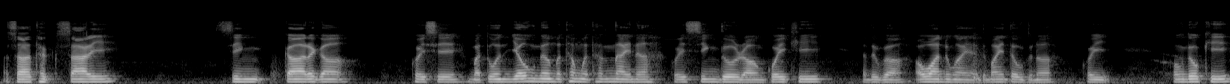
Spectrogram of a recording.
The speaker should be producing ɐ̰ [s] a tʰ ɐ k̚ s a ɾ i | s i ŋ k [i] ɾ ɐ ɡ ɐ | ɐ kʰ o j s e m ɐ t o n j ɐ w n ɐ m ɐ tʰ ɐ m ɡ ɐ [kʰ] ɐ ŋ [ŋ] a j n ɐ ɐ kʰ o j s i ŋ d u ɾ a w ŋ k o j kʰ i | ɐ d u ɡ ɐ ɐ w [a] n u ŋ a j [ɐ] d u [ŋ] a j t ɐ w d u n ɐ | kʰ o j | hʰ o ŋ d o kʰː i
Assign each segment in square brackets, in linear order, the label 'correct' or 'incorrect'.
correct, incorrect: a, incorrect: tʰ, incorrect: n, correct, correct, incorrect: m

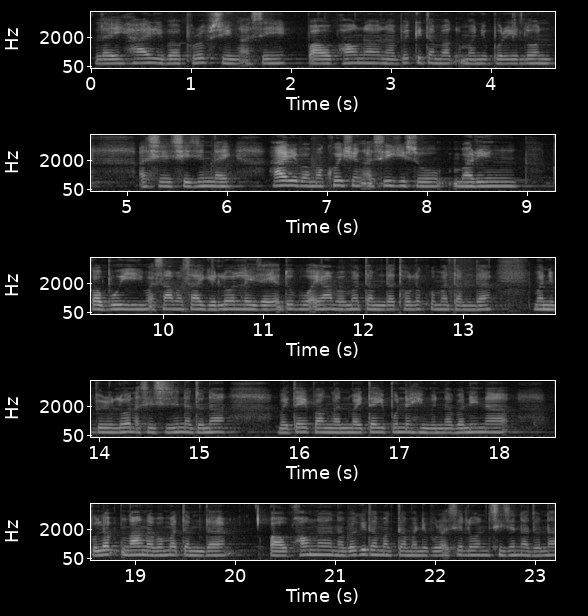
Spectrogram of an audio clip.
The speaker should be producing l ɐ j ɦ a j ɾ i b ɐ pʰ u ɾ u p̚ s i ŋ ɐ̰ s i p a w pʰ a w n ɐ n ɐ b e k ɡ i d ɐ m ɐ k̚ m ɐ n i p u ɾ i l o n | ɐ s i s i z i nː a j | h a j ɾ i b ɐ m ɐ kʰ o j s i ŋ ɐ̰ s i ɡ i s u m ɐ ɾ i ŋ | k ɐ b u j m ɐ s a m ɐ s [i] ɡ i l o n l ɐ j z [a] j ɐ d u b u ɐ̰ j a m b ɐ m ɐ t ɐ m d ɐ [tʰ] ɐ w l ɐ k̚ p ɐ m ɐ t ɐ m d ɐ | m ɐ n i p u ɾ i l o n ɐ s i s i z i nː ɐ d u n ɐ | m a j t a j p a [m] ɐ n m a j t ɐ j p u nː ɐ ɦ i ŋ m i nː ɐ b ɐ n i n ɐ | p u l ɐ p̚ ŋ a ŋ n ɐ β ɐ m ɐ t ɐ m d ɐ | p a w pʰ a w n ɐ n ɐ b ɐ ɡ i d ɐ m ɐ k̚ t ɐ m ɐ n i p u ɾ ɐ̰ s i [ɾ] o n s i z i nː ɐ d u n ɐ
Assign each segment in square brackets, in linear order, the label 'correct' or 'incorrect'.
incorrect: a, correct, correct, incorrect: ŋ, incorrect: l

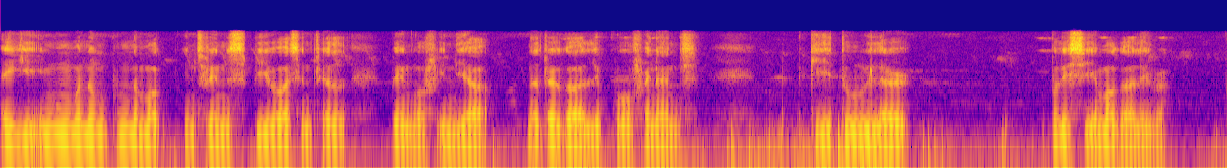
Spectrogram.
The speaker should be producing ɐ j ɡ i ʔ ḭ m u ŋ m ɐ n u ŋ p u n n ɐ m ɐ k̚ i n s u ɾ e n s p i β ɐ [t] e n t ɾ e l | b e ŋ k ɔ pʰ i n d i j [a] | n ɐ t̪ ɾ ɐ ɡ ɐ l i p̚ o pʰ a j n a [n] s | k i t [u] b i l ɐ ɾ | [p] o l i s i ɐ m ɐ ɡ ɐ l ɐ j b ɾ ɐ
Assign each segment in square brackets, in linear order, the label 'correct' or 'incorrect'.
incorrect: s, correct, correct, correct, correct

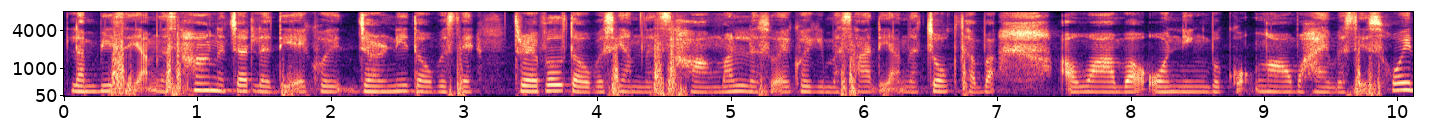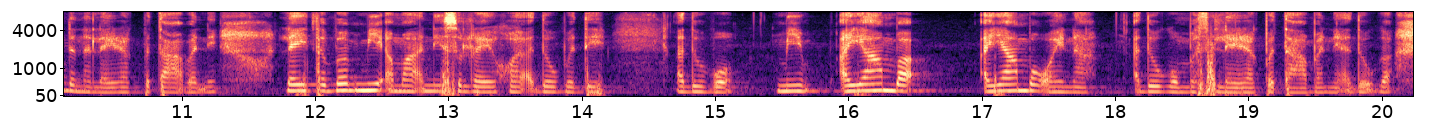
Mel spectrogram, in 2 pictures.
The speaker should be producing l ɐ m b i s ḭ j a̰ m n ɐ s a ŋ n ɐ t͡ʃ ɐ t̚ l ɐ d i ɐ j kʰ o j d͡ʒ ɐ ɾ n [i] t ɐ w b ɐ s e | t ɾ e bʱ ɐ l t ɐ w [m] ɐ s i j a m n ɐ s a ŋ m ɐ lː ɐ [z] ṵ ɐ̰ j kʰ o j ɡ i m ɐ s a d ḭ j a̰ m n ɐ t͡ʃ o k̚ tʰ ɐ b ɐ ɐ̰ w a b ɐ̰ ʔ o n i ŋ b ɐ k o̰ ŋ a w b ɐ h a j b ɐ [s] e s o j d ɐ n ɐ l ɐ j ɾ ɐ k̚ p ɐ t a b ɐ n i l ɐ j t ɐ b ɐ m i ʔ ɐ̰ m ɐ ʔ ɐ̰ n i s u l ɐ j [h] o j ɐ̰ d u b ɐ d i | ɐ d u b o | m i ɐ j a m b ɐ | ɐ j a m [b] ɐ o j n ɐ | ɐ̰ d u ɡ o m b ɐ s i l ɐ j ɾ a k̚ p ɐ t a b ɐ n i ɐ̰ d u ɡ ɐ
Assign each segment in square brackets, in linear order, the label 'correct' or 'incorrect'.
correct, incorrect: b, incorrect: s, correct, correct, correct

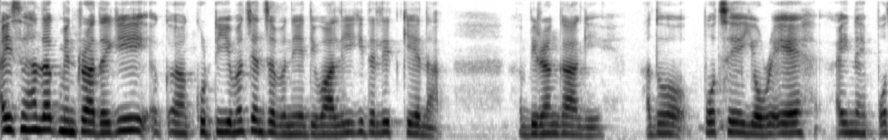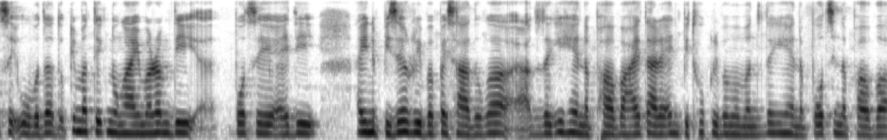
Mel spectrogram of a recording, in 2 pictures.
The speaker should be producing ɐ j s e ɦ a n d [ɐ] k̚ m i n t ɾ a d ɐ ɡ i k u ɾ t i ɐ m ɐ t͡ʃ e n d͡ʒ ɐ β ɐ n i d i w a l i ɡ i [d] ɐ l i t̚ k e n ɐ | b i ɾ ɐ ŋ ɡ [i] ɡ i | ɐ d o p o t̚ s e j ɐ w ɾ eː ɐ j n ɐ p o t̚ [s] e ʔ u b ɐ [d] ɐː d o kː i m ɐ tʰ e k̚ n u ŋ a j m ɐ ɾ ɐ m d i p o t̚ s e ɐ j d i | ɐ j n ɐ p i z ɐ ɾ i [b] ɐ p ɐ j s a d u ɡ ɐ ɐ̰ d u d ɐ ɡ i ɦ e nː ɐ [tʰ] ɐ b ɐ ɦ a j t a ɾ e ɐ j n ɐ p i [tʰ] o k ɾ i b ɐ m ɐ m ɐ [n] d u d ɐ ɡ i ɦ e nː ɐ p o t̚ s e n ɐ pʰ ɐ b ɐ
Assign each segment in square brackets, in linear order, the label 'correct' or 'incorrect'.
correct, correct, incorrect: a, correct, correct, correct, incorrect: pʰ, correct, correct

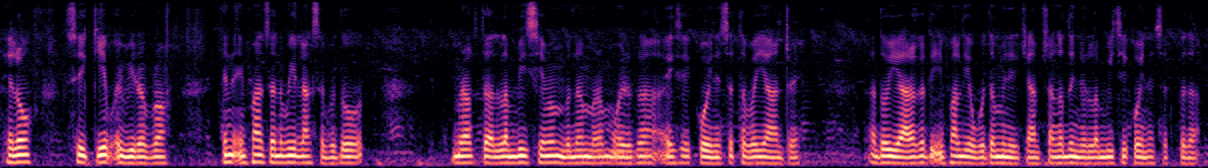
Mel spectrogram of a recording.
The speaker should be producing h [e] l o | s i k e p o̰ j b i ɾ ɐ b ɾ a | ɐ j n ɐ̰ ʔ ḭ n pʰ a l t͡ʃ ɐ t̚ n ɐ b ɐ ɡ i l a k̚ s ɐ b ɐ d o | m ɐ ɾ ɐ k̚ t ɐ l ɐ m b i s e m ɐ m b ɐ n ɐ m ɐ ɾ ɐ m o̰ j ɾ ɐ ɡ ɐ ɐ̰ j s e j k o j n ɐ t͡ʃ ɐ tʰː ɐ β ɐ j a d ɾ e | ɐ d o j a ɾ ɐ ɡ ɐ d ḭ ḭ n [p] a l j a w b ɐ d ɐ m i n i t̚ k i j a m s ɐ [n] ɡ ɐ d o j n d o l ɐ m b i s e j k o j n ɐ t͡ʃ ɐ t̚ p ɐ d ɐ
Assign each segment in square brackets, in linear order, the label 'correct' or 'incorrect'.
correct, incorrect: pʰ, incorrect: ŋ

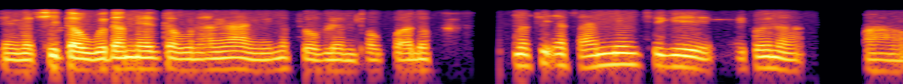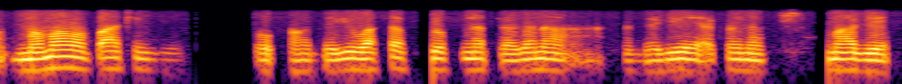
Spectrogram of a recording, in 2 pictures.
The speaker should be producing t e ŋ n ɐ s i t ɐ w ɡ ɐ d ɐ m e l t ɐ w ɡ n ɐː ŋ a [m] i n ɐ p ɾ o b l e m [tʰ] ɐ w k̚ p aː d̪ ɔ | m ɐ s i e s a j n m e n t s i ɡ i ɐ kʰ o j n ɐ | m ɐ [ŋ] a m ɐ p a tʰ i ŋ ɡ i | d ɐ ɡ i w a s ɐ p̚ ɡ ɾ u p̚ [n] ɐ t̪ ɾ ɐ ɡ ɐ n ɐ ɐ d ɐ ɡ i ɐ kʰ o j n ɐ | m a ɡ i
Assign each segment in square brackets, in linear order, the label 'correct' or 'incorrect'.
incorrect: ŋ, correct, incorrect: m, correct

